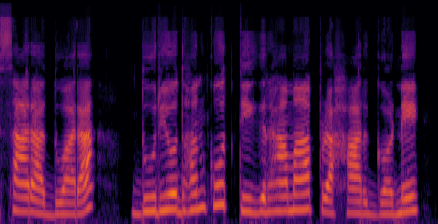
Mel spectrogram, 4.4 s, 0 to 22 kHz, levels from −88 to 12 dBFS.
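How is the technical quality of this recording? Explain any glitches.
The technical quality is compromised by codec damage that runs through the whole speech clip. Throughout, Opus compression leaves the sound rough and grainy, likely from Opus's music mode at a low rate, around 24 kbps. Starved bands are filled with folded or noise-like content, though bandwidth still extends to about 20.2 kHz.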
